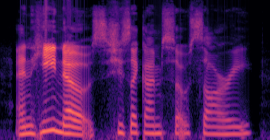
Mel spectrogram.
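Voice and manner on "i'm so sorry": mock crying through the words, sobbing and tearful. Retelling a sad scene from a show: imitating sobbing. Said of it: "She's sobbing".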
